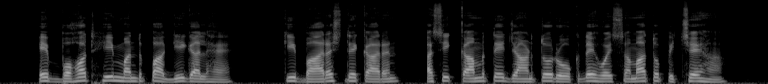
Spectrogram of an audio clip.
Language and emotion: Punjabi, sad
